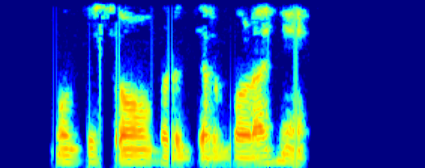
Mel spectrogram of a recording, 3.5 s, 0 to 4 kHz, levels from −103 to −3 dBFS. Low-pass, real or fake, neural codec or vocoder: 3.6 kHz; real; none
